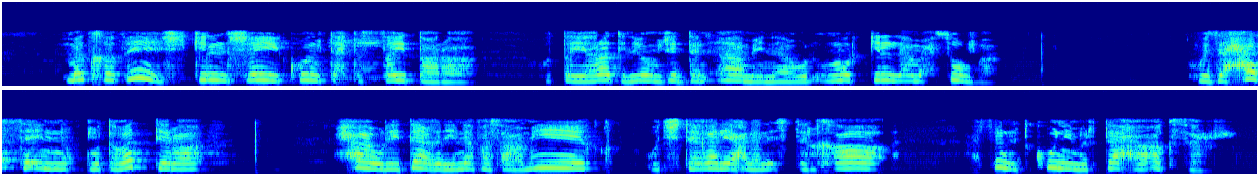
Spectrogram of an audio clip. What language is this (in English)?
Libyan Arabic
